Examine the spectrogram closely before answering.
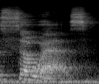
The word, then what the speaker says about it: psoas: There's a muscle that's also very related to this emotional health, and it's the psoas. You spell that P-S-O-A-S, the psoas muscle.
